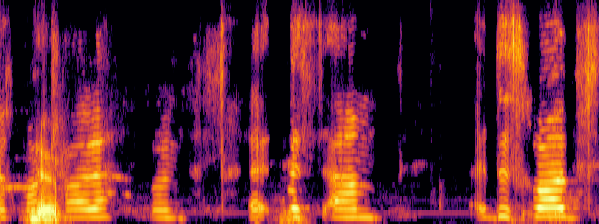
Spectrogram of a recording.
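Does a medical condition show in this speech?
Yes: cerebral palsy.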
